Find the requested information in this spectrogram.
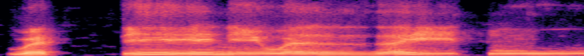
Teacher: Jika kita baca 6 pula, kita akan bacanya dengan harakat, itu tun tu kita tekankan secara 6 harakat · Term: mad arid li sukun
